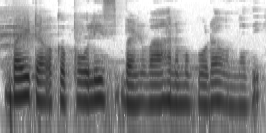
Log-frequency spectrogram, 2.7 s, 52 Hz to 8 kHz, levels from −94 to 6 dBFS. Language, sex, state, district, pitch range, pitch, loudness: Telugu, female, Telangana, Hyderabad, 165-190 Hz, 175 Hz, -17 LUFS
